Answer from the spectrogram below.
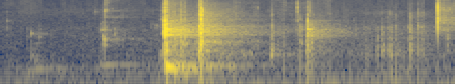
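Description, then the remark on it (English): Wet mouth sounds of someone sipping water: a few short slurps and gulps spaced across a couple of seconds, with a soft click near the end and no talking. “i'm just gonna take a sip of my water”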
